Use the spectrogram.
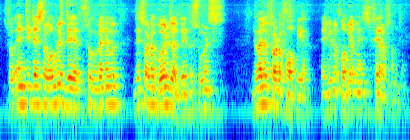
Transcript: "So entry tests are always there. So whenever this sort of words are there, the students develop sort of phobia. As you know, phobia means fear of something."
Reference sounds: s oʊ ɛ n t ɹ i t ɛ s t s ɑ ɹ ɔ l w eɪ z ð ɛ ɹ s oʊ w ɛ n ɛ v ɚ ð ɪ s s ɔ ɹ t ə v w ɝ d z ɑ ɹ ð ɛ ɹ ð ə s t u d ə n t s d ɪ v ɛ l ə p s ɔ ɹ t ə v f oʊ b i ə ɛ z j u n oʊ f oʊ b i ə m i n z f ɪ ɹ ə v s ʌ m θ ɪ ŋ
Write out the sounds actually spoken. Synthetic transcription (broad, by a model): s oʊ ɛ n t i t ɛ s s ɑ ɹ ɔ l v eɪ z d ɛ ɹ s oʊ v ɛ n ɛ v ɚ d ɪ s s ɔ ɹ t ə v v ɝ d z ɑ ɹ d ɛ ɹ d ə s t u d ə n t s d ɪ v ɛ l ə p s ɔ ɹ t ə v f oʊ b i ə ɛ j u n oʊ f oʊ b i ə m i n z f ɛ ɹ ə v s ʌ m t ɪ ŋ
